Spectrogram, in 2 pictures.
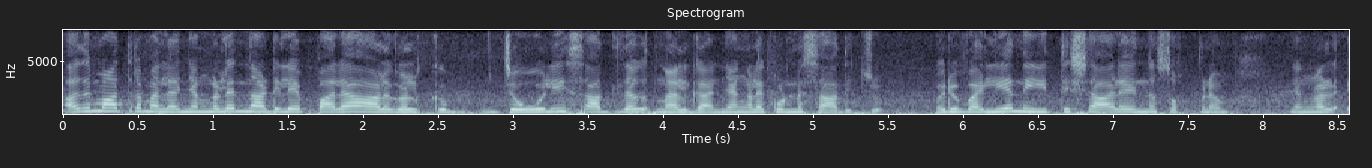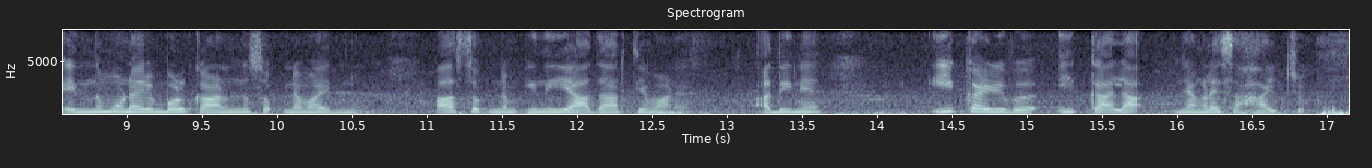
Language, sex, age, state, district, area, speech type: Malayalam, female, 18-30, Kerala, Palakkad, rural, spontaneous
